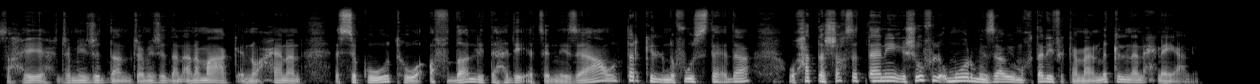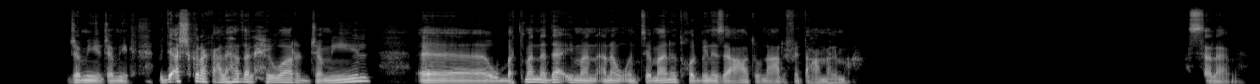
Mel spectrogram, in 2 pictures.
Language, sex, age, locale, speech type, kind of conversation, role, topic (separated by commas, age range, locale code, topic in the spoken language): Arabic, male, 40-44, ar-SY, conversation, unstructured, none, إيه الطرق اللي بتستخدمها عشان تهدي الأمور وقت الخِناق؟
